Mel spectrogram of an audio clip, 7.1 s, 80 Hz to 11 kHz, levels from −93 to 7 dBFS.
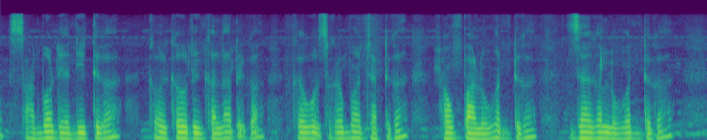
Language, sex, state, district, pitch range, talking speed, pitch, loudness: Wancho, male, Arunachal Pradesh, Longding, 130-145 Hz, 170 wpm, 135 Hz, -17 LUFS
